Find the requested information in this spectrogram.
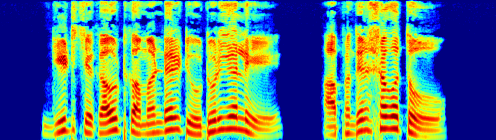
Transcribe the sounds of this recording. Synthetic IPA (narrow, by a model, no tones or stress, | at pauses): ɡiʈt͡ɕekauʈkəmaɳɖeɾʈjiʈoɽijəle | apɳ̃ad̪eɾɕəɡɔt̪o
